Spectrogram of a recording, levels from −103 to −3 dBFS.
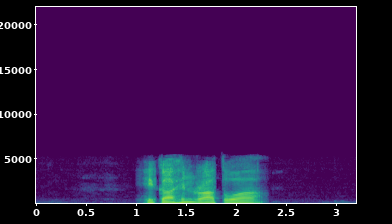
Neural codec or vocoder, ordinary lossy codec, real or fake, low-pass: vocoder, 44.1 kHz, 128 mel bands, Pupu-Vocoder; AAC, 24 kbps; fake; 5.4 kHz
